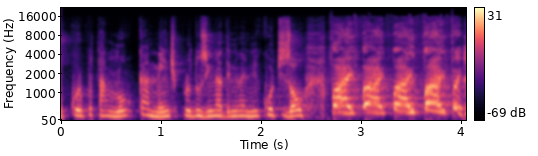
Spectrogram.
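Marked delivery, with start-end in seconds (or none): 2.7-4.0 shouted, higher and louder, hurrying someone along; frantic shout of urging; urgent shouting. Acted. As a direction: bark go go go like a frantic push.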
